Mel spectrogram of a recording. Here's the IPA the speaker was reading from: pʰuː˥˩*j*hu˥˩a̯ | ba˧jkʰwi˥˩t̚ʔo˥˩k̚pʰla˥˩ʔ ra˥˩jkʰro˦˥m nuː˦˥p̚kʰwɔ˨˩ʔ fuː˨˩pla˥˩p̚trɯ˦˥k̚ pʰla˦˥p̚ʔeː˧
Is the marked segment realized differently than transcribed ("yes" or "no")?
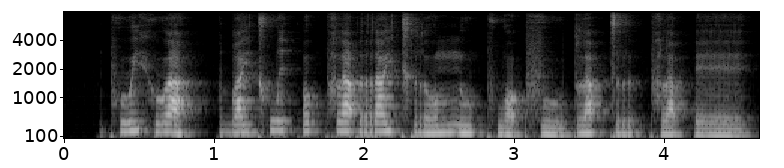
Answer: no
